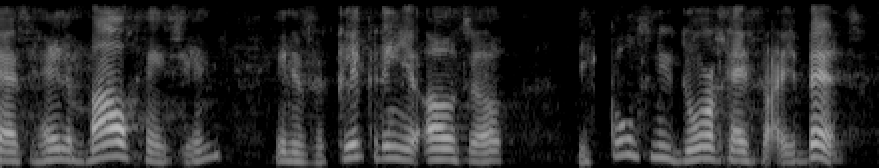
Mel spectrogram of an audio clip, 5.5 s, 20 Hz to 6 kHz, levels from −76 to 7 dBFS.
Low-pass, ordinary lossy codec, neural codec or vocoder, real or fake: 5.4 kHz; none; vocoder, 22.05 kHz, 80 mel bands, HiFi-GAN; fake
